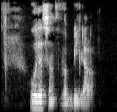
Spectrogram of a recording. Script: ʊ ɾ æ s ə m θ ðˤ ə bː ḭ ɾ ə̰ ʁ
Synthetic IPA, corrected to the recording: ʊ ɾ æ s ə n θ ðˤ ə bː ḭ l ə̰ ʁ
